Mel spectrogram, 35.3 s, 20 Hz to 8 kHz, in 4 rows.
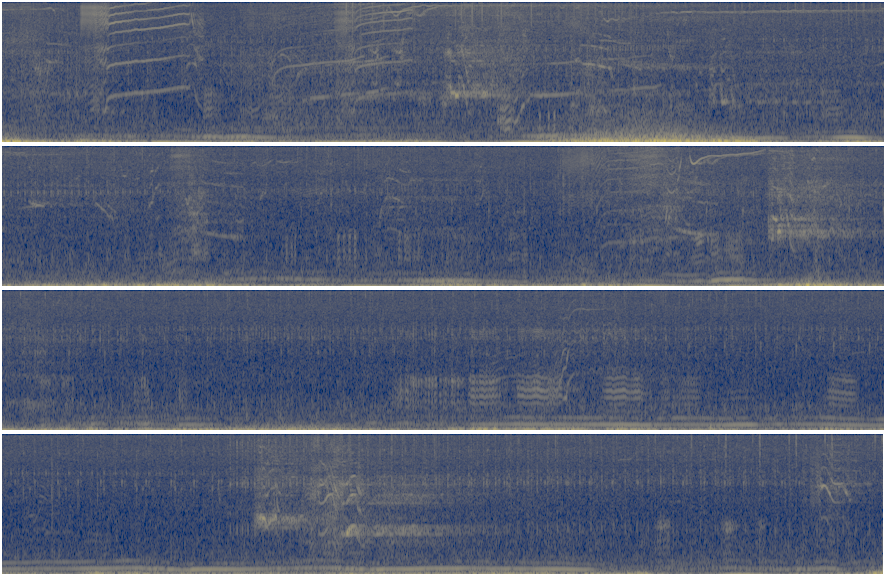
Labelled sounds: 0.3	2.2	killer whale, southern Alaska resident, 0.50 to 8.0 kHz
2.6	7.4	killer whale, southern Alaska resident, 0.11 to 8.0 kHz
10.4	11.3	killer whale, southern Alaska resident, 0.27 to 8.0 kHz
12.5	13.2	killer whale, southern Alaska resident, 1.2 to 5.7 kHz
14.4	16.1	killer whale, southern Alaska resident, 0.52 to 8.0 kHz
16.4	17.4	killer whale, southern Alaska resident, 0.82 to 8.0 kHz
22.7	23.8	killer whale, southern Alaska resident, 0.48 to 5.5 kHz
28.9	31.0	killer whale, southern Alaska resident, 0.37 to 8.0 kHz
34.5	35.2	killer whale, southern Alaska resident, 0.96 to 7.3 kHz

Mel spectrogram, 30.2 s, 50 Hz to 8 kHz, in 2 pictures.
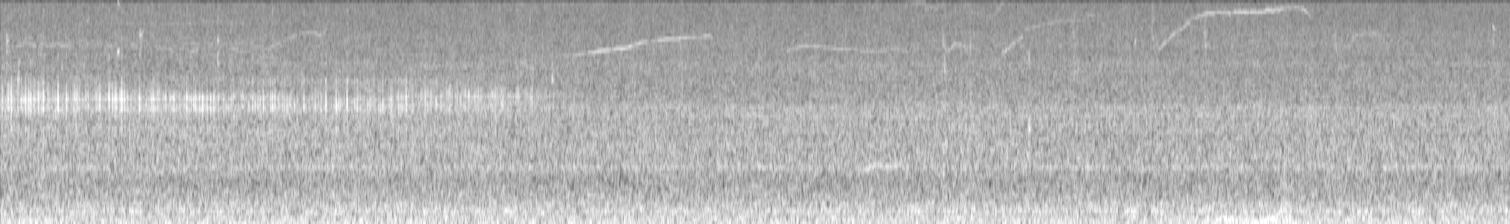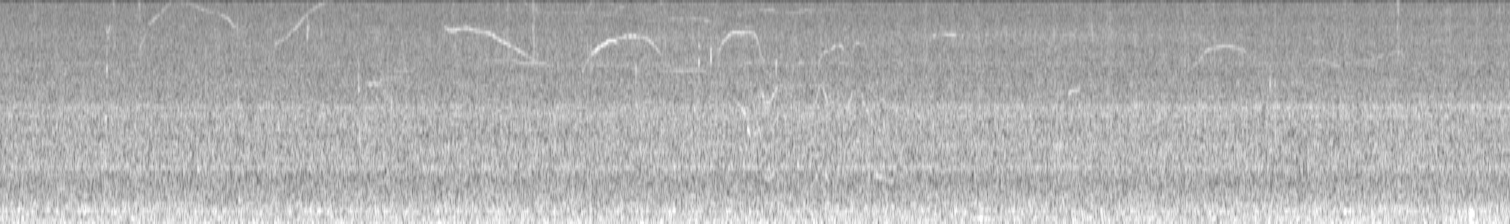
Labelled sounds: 5.7	7.1	killer whale, Bigg's (transient), 3.7 to 4.9 kHz
7.9	8.5	killer whale, Bigg's (transient), 4.0 to 4.2 kHz
12.1	12.9	killer whale, Bigg's (transient), 6.5 to 7.0 kHz
19.5	20.4	killer whale, Bigg's (transient), 3.8 to 5.4 kHz
21.2	21.7	killer whale, Bigg's (transient), 4.2 to 4.9 kHz
27.1	27.6	killer whale, Bigg's (transient), 3.9 to 4.2 kHz

